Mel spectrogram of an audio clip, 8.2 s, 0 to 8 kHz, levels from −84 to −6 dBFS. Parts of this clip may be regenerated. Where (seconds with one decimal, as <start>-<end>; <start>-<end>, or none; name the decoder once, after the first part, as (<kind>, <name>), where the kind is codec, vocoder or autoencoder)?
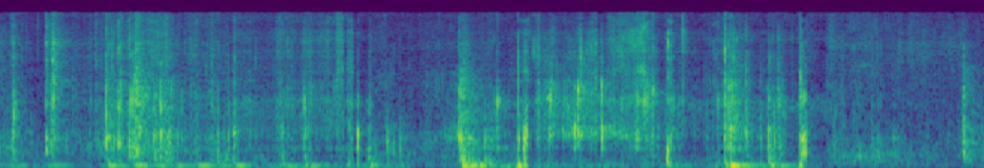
1.9-3.1 (codec, HILCodec); 4.1-6.9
